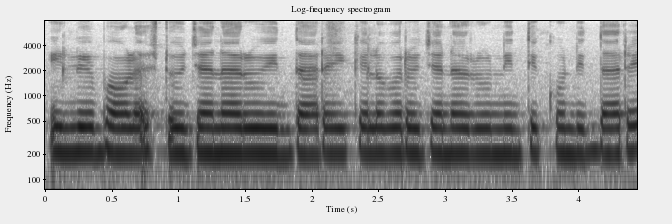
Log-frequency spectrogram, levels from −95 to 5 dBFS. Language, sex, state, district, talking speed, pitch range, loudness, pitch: Kannada, female, Karnataka, Bidar, 95 wpm, 205-210 Hz, -13 LUFS, 205 Hz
